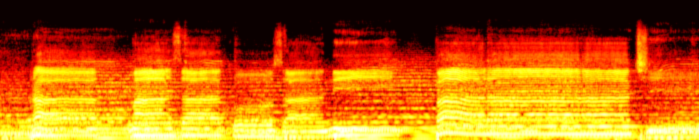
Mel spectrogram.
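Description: A man singing a slow worship song into a microphone, holding long notes, over steady sustained instrumental chords and bass.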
